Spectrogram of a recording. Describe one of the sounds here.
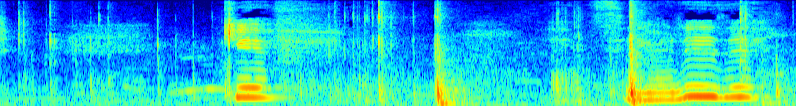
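Metal latches on a case click open.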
